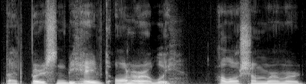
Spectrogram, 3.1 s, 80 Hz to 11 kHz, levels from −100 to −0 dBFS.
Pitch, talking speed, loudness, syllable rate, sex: 110 Hz, 120 wpm, -16 LUFS, 6.7 syllables/s, male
